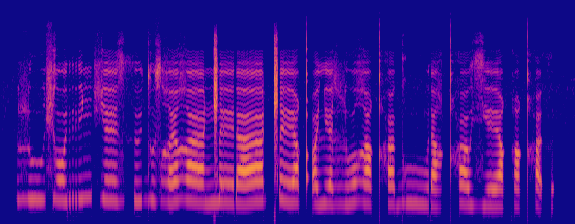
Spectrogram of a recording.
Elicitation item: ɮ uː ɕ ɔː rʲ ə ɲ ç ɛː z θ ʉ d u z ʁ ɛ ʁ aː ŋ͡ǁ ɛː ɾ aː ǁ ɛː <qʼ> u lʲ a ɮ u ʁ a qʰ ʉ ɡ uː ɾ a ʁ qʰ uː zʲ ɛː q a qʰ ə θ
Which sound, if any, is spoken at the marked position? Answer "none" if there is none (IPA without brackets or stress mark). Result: qʼ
